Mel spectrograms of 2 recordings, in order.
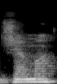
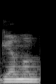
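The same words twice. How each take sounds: First: It begins with the same sound as Gemini. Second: It begins with a different sound from Gemini. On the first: The speaker calls it right. "I pronounce it Gemma ... because Gemini is definitely Gemini" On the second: The speaker calls it wrong. "not Gemma"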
